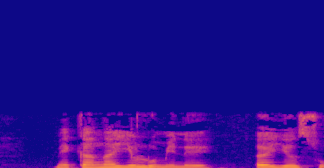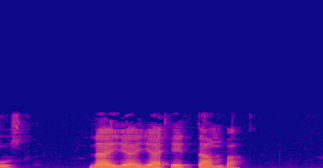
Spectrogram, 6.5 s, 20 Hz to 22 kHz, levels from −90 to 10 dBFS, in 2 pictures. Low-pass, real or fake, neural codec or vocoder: 7.2 kHz; real; none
